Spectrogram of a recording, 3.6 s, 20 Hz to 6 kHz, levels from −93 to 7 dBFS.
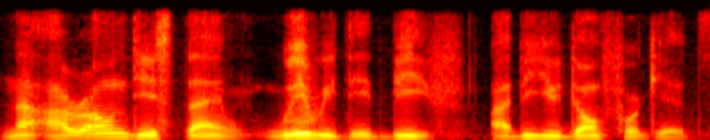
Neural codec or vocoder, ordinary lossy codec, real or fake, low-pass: codec, 16 kHz, 0.8 kbps, ZipCodec; none; fake; 5.4 kHz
